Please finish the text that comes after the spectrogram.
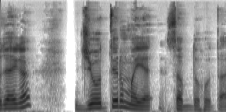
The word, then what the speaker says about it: ज्योतिर्मय: मैंने क्या सिखाया आपको रिफ रूप का प्रयोग जिस व्यंजन पर है उससे पहले उसका उच्चारण होगा यानी इसकी ध्वनि कहां गई यहां तो बोलिए जोरति जोरति में होगा जोय शब्द है या ज्योतिर्मय शब्द है तो बी एकदम से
